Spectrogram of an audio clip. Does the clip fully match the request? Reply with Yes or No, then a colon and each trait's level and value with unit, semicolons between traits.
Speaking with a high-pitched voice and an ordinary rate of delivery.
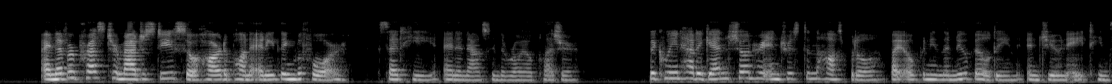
Yes: high, 225 Hz; average, 190 wpm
